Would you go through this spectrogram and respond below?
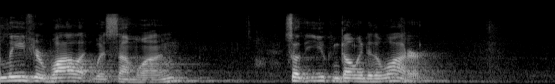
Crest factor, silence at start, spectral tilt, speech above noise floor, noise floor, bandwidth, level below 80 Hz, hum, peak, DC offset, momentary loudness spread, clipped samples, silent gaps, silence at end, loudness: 18 dB; 0 s; -6.5 dB/octave; 36 dB; -56 dBFS; 11.5 kHz; -72 dBFS; none; -4 dBFS; under 0.1%; 17 LU; under 0.1%; none; 1.05 s; -21 LUFS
